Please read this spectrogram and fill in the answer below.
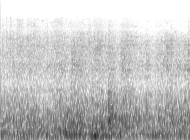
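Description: A heavy container truck driving slowly past close by, a steady road and engine noise with no sharp events.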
